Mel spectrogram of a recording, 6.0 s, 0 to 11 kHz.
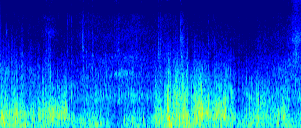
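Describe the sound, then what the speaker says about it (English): Strong, freezing wind gusts buffet the microphone outdoors in a Toronto city street at -20°C, a rough low rumble swelling and easing unevenly across the stretch. "brutal wind. Brutal wind alert."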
